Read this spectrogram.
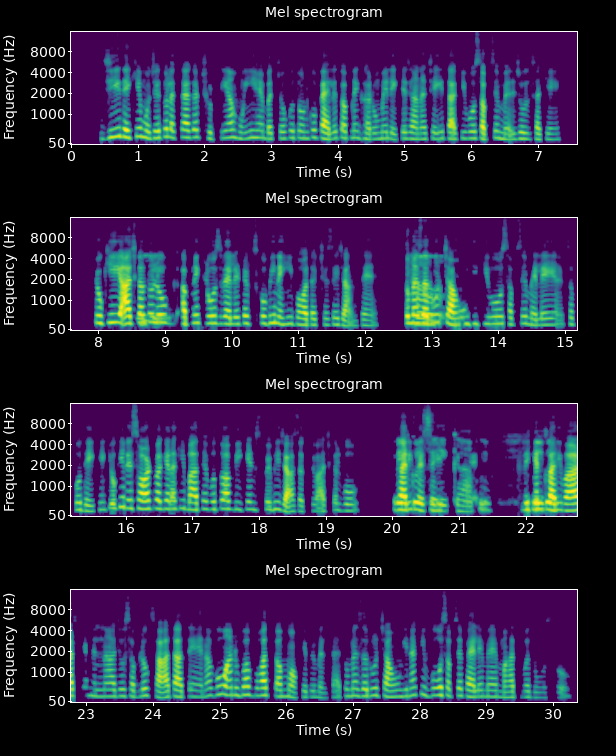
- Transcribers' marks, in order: static; distorted speech; in English: "क्लोज़ रिलेटिव्स"; tapping; in English: "रिसॉर्ट"; in English: "वीकेंड्स"; in English: "फ़ेसिलिटीज़"
- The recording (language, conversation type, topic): Hindi, podcast, छुट्टियों और त्योहारों में पारिवारिक रिवाज़ क्यों मायने रखते हैं?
